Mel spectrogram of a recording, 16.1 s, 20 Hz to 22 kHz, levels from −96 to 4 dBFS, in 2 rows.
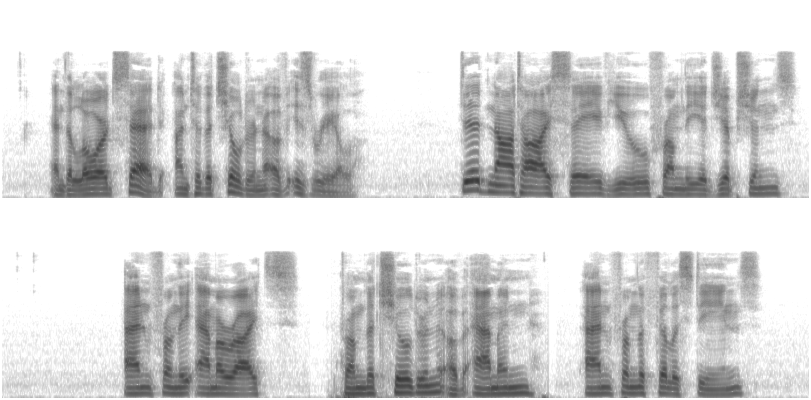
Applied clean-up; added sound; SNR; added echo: none; none; none; none.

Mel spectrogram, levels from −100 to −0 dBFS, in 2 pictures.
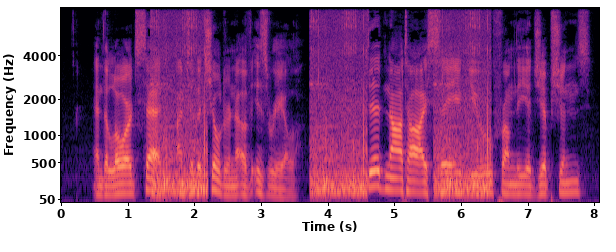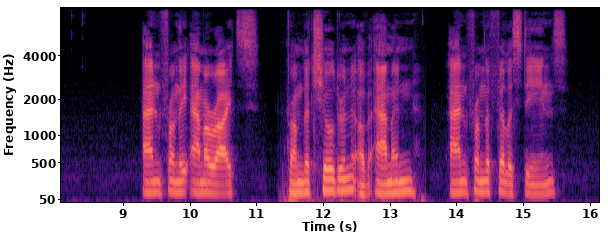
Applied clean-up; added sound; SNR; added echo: none; Purr; 1 dB; none.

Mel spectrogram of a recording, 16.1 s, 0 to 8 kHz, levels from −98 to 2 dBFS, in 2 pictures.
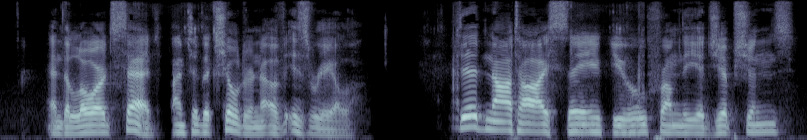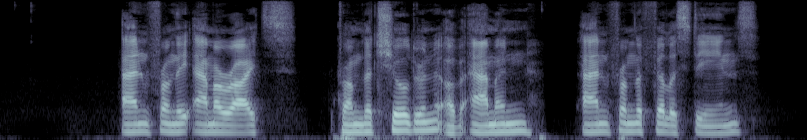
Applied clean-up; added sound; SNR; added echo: neural mask model Resemble Enhance denoiser.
